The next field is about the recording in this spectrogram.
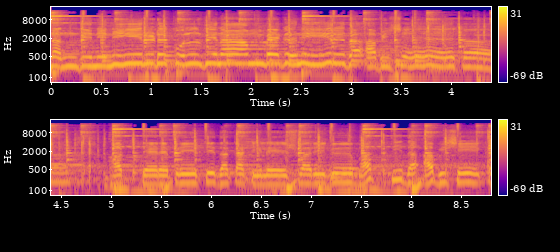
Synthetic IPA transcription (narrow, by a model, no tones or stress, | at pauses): nɐnd̪ininiːɾɽukuld̪inɐɐmbeɡɯniːɾud̪ɐʔɐbʱiʃeːkɐ | bʱɐk̚t̪eɾepɾiːt̪id̪ɐkɐʈileːʃʋɐɾiɡɯbʱɐk̚t̪id̪ɐʔɐbʱiʃeːkɐ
